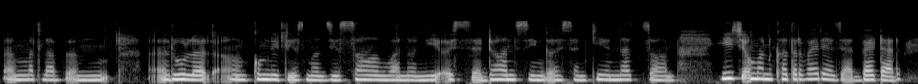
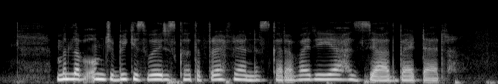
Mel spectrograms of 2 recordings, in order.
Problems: constant background noise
